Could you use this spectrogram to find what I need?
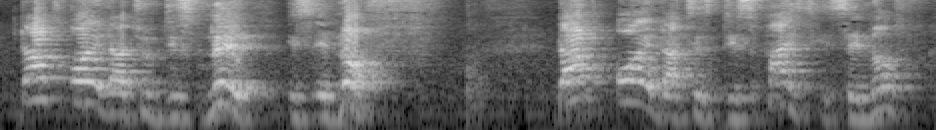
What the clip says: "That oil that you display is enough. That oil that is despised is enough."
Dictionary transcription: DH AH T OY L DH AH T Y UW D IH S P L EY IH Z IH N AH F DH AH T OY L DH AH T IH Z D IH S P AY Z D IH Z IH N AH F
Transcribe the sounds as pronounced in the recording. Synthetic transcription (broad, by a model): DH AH T OY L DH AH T Y UW D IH S L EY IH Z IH N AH F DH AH T OY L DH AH T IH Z D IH S P AY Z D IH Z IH N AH F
